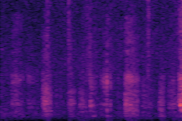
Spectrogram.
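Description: Torgal, the dog companion in Final Fantasy XVI, pants in quick, soft, breathy bursts that repeat in an uneven rhythm, faint and close with no talk over them.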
